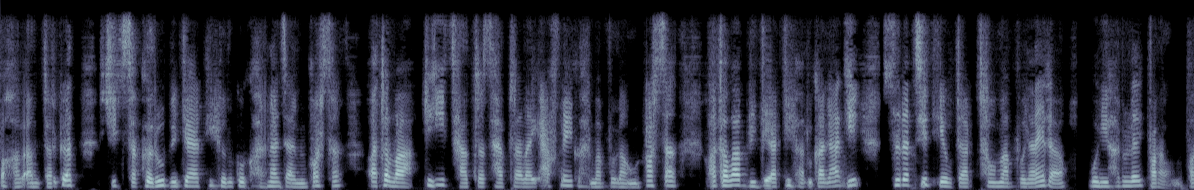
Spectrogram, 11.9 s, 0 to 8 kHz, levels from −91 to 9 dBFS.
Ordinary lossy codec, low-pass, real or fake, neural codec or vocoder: none; 7.2 kHz; fake; codec, 16 kHz in and 24 kHz out, 0.6 kbps, FireRedTTS-2 codec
